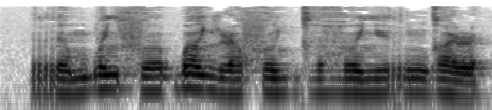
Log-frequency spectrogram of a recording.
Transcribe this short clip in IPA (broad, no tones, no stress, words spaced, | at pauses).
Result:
rəmbʌlʲ fɵ ɓʌʎɭʌ fɵʎɡʱə ɦɵlʲɯr ŋɡʌɭ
